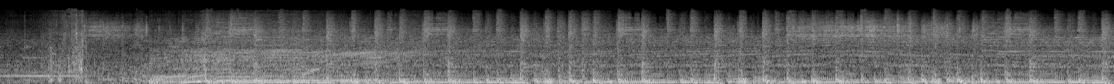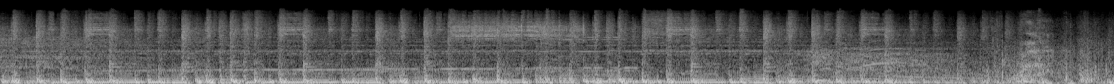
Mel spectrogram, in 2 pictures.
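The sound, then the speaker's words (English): Snowmobiles driving on snow and ice make a loud, unbroken engine roar that fills the whole stretch. Revving pitch wavers and shifts as they speed up and slow down, and no talk is heard. “It's a wonderland of snow and ice, and it's the perfect setting for testing out our scrappy snowmobiles.”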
